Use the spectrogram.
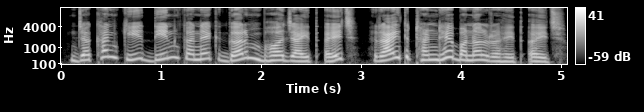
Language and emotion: Maithili, neutral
